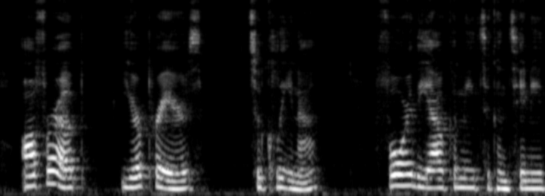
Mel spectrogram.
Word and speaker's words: Chliodhna: Clina, which is spelled Chliodhna, it's pronounced Clina, was the Celtic goddess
